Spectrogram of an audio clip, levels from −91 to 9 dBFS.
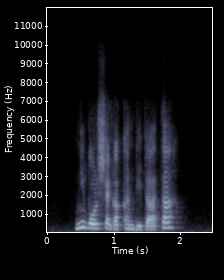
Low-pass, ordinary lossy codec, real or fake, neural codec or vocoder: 7.2 kHz; Opus, 16 kbps; fake; codec, 16 kHz, 6 kbps, DAC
